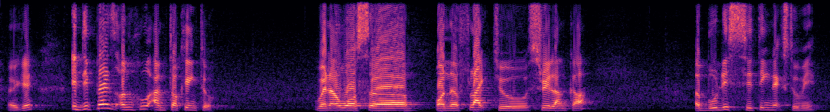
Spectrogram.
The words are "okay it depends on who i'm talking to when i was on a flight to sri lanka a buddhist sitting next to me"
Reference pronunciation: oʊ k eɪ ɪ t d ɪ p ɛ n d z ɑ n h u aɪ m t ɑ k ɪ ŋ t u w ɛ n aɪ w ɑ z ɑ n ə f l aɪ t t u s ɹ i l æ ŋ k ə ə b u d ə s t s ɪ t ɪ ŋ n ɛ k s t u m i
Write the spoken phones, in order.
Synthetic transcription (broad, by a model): oʊ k eɪ ɪ t d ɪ p ɛ n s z ɑ n h u aɪ m t ɑ k ɪ ŋ t u w ɛ n aɪ w ɑ s ɑ n ə f l aɪ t t u s ɹ i l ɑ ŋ k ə ə b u d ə s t s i t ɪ ŋ n ɛ k s t u m i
